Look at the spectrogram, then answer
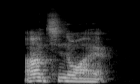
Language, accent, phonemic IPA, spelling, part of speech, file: French, Canada, /ɑ̃.ti.nwaʁ/, antinoir, adjective, LL-Q150 (fra)-antinoir.wav
- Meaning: antiblack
